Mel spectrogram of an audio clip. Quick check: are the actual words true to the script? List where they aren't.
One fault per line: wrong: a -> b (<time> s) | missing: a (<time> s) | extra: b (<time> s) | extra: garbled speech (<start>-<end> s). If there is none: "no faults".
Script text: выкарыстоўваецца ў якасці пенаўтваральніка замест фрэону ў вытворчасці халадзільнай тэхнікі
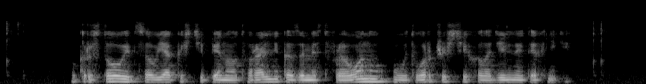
no faults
